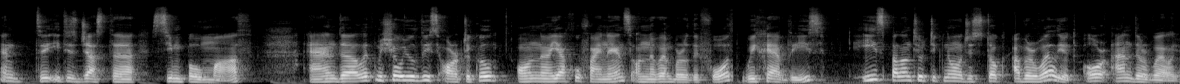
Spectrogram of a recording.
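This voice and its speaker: A man speaks with a non-native accent at a fairly high pitch. His pace is moderate and his intonation lively. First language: not English. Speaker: stock market YouTuber. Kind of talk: stock analysis tutorial. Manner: hesitant, many filler sounds.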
